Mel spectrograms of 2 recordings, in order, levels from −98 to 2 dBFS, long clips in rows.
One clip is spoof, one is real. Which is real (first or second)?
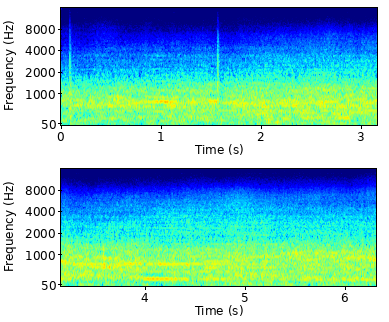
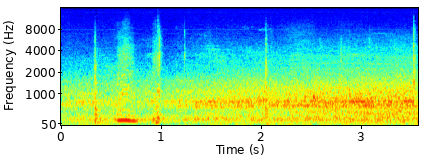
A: second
